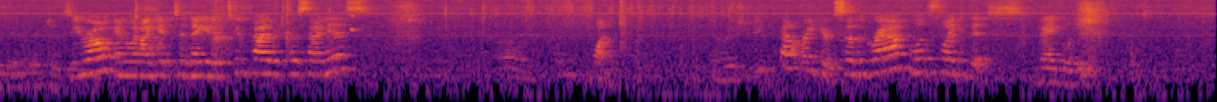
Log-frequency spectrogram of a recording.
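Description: A woman speaks calmly and clearly, as if teaching.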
